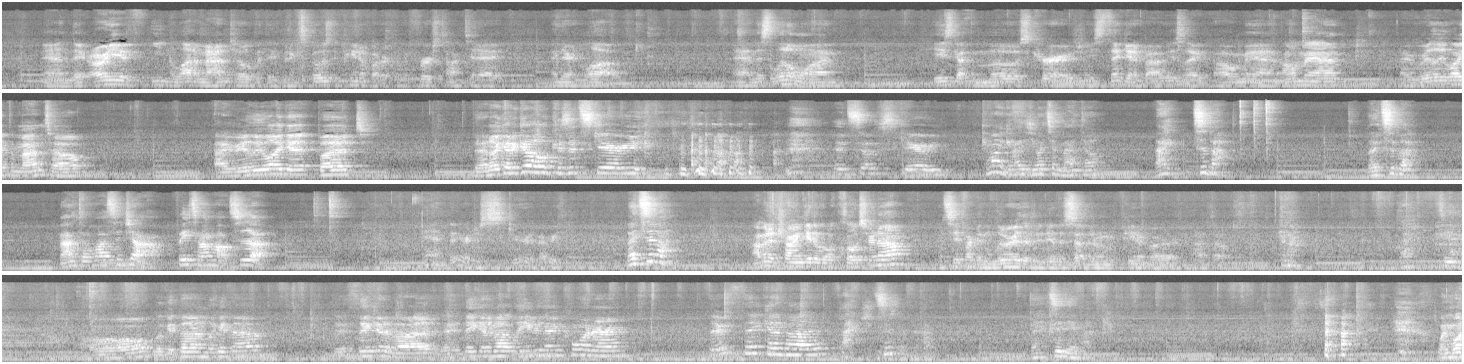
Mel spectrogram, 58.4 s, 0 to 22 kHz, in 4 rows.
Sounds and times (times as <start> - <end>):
Music: 0.0 - 58.4
Speech: 0.4 - 6.2, 7.3 - 8.4, 9.3 - 13.4.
